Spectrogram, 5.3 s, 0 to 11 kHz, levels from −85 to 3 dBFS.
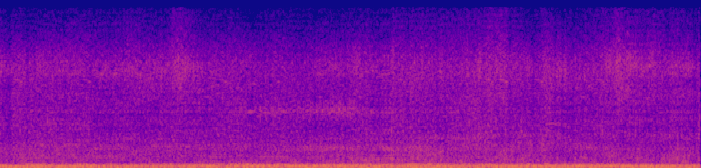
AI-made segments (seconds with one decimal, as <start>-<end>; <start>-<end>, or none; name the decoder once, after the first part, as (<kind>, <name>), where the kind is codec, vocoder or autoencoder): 0.0-5.3 (codec, SNAC)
